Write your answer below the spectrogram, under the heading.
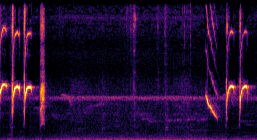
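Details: Cinereous tit (gelatik batu) song holding prinia imitations, used to prompt other tits to sing; three shrill high chips, a pause, then a falling sweep and two more chips, over a faint continuous whine.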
